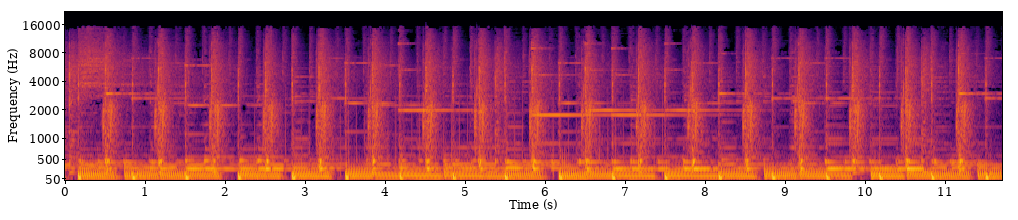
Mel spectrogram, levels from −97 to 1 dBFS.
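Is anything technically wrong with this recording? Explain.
Yes. A train of clicks runs from 2.37 to 7.48 s: roughly 50 evenly spaced pulses at about 10.2 per second, likely from interference or a faulty connection or power supply, ticking about 5 dB above the sound.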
